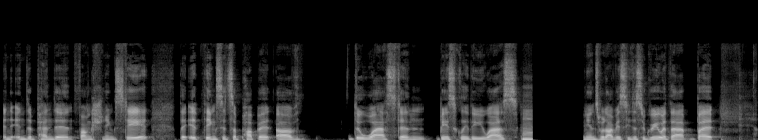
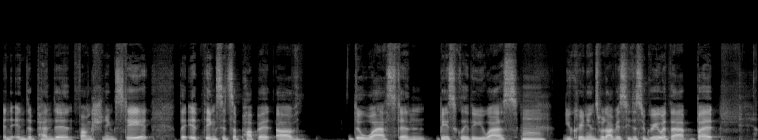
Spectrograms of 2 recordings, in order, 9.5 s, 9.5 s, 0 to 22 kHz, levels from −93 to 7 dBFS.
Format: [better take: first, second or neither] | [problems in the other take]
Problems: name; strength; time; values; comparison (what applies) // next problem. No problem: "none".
second | audio cutting out; at 6.5 s for 0.5 s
